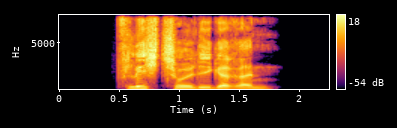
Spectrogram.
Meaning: inflection of pflichtschuldig: 1. strong genitive masculine/neuter singular comparative degree 2. weak/mixed genitive/dative all-gender singular comparative degree
- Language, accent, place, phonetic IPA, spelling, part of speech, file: German, Germany, Berlin, [ˈp͡flɪçtˌʃʊldɪɡəʁən], pflichtschuldigeren, adjective, De-pflichtschuldigeren.ogg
